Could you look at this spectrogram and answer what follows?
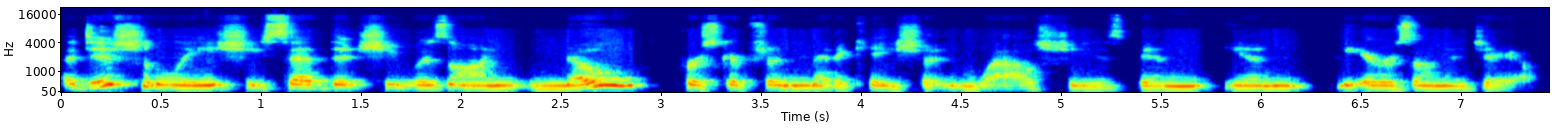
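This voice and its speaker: A woman hosting a true crime show, hoarse and gravelly from a lingering cold, going over a case with frequent ums and uhs. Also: sits low, moderate pace, mellow, low-quality recording. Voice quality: gravelly, froggy voice. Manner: careful, with many ums and uhs. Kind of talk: casual case update.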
